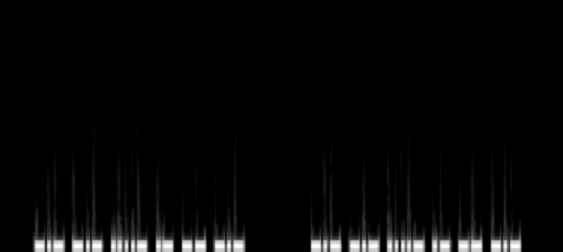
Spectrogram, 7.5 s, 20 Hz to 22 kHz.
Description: Morse code, heard as a keyed tone, about 28 wpm, 700 Hz. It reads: KK4AMK KK4AMK
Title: USA Call Signs - 6 Characters - Repeated 3x - 28wpm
